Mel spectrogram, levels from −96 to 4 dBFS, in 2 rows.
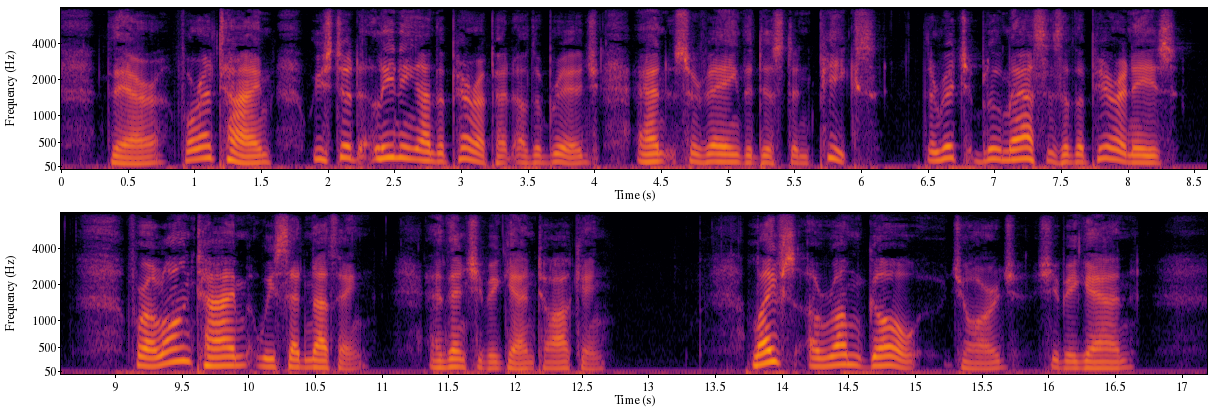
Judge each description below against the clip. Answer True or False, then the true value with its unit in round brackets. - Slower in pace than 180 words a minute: True (155 wpm)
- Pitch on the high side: False (140 Hz)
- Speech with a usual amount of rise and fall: False (6.2 semitones)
